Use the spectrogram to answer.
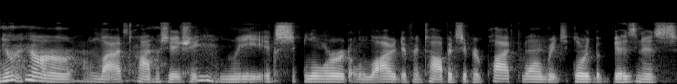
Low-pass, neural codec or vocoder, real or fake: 7.2 kHz; autoencoder, 22.05 kHz, a latent of 192 numbers a frame, VITS, trained on one speaker; fake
